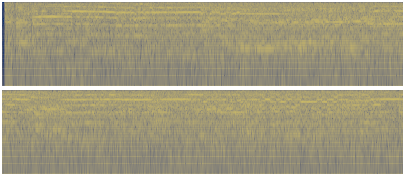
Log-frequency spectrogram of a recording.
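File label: guitar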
